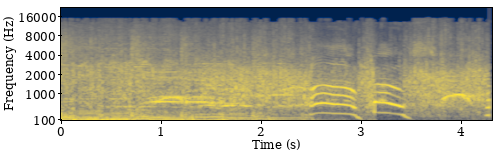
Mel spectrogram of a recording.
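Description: Rock bumper music with guitar, which ends about two and a half seconds in, over studio audience applause. Two short vocal calls follow near the end.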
